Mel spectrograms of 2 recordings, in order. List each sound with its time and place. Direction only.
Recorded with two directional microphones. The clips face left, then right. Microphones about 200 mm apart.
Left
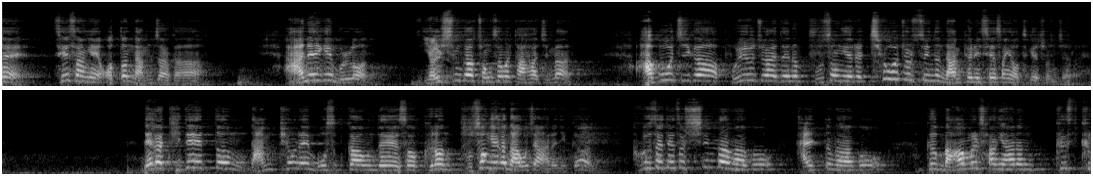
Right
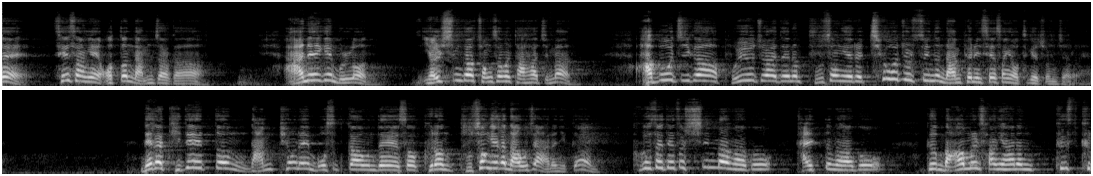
0.0 s a man's voice: 30° right (ahead or behind)
12.3 s a man's voice: 25° right (ahead or behind)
